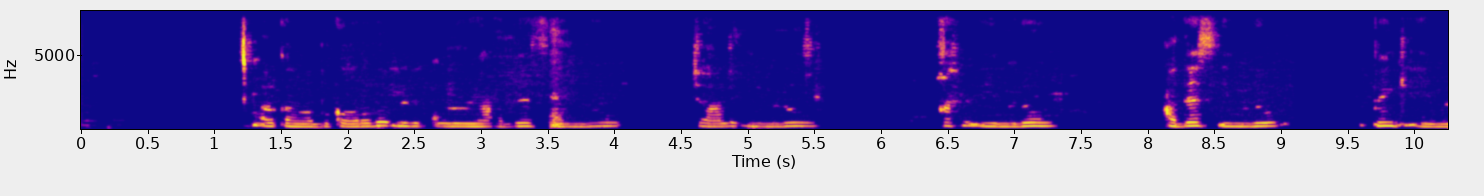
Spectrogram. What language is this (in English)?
Somali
